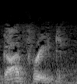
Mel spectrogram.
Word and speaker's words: Godfried: Not Godfrey, Godfried. – Oh, okay. – They call it Godfrey, it was Godfried.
